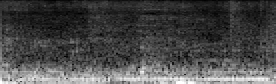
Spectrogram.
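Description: Music with a long held note and a low thump about every second and a half.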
